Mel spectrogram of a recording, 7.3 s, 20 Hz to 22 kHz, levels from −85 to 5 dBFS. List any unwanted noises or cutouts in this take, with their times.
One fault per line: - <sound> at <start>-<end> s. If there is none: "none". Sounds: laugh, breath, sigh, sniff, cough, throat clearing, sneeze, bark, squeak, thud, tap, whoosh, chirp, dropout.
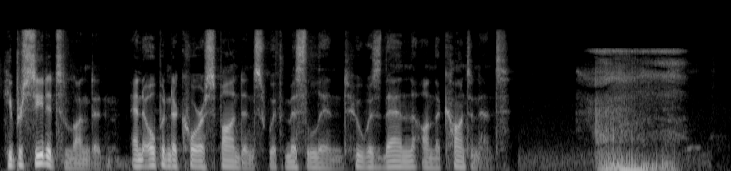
- breath at 5.8-7.0 s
